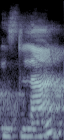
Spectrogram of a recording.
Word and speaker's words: island: It is not island, it is island because S is silent there.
